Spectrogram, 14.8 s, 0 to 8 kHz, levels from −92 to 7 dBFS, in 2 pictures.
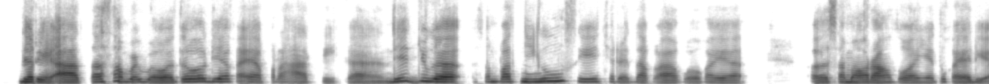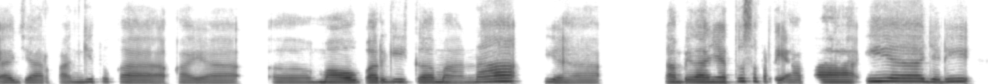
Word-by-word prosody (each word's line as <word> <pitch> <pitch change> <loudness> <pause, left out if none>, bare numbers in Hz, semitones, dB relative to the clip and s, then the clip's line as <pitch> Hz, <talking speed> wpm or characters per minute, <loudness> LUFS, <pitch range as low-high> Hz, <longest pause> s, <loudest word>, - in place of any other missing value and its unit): Dari 235 -2 +6
atas 215 +3 +4
sampai 235 0 +1
bawah 220 0 +3
tuh 265 +2 +4
dia 270 0 +2
kayak 225 -4 -4
perhatikan. 110 - -9
Dia 280 +4 +4
juga 250 -5 +8 0.2
sempet 250 +1 -2
nyinggung 270 +5 +5
sih, 265 -6 -3
cerita 225 -5 -8
ke - - -17
aku 205 +1 -5
kayak, 205 -2 -6 0.5
eee, 215 +1 -3
sama 225 -1 0
orang 215 0 +2
tuanya 205 -1 -5
itu 250 - -10
kayak 220 - -3
diajarkan 205 0 -7
gitu 245 - -8
Kak. 210 -1 -5
Kayak, 105 0 -9 0.2
eee, 210 0 -8
mau 220 -1 +3
pergi 215 +3 -1
ke 220 0 0
mana, 235 +7 +2 0.2
ya 210 -2 -7 0.5
tampilannya 225 0 +1
itu 290 - -3
seperti 280 -3 -7
apa 225 +2 -4 0.3
iya. 290 -1 +5
Jadi 270 +4 -1
225 Hz, 160 wpm, -24 LUFS, 210-255 Hz, 0.5 s, juga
